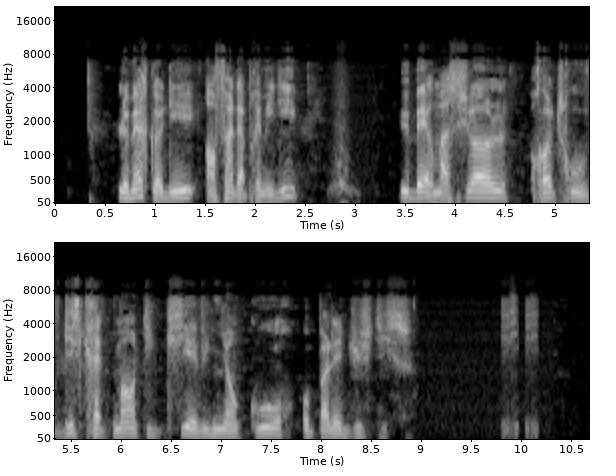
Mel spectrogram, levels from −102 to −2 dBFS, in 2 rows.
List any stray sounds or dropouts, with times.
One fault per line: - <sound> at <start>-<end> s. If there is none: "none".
- whoosh at 2.7-3.1 s
- laugh at 9.8-10.2 s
